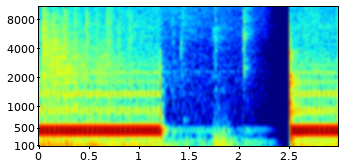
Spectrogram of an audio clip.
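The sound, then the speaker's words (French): A telephone call being placed: a steady, loud, mid-pitched line tone that stops, then a pause of just over a second, then the same tone returns. “D'ailleurs, on a essayé de joindre avec les équipes d'RMC, j'ai essayé d'appeler Jean-Michel.”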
